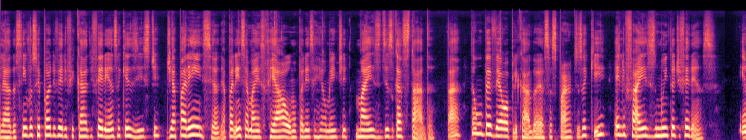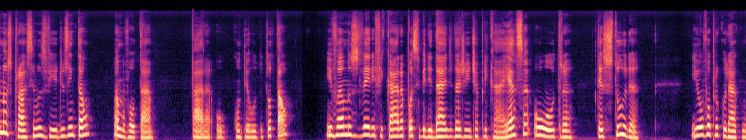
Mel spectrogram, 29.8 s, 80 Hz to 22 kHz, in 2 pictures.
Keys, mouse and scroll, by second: 1.4 click, 3.3 ctrl+b, 7.0-7.9 middle drag, 8.6-9.7 scroll down 3, 10.6 Tab, 14.5-15.5 scroll down 2, 15.5-17.5 scroll down 1, 18.2 KP_Divide, 20.9-22.7 scroll down 2, 23.5-24.8 middle drag.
